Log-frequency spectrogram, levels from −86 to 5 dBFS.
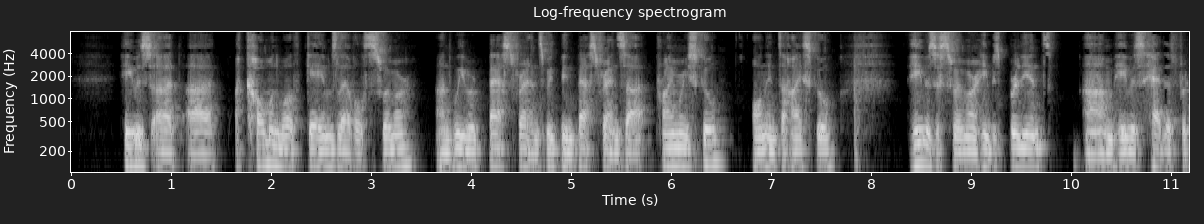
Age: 30-49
